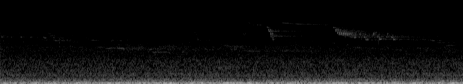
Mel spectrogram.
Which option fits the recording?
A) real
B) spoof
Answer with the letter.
A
